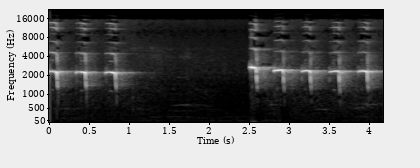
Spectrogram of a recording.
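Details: Cockatiel kept as a pet, in mating mood, giving bursts of clipped whistled notes with quick downward drops, repeated about three per second, broken by a silent gap of over a second before the series resumes.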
